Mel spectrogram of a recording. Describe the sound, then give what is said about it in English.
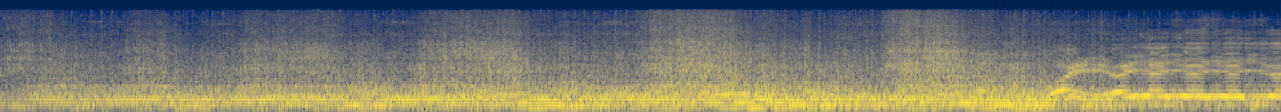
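An engine overfilled with oil revs up and down repeatedly as the throttle is worked, oil pouring from its breather, its pitch rising and falling in loud surges, with a higher whining tone emerging near the end. “Give it some gas.”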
